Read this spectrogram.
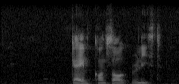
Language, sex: English, male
